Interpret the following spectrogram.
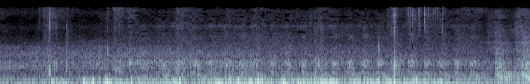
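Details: Volvo that won't start in a parking lot after giving trouble that morning: steady rhythmic cranking churns on for several seconds but the engine never catches. Cranks, no start.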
